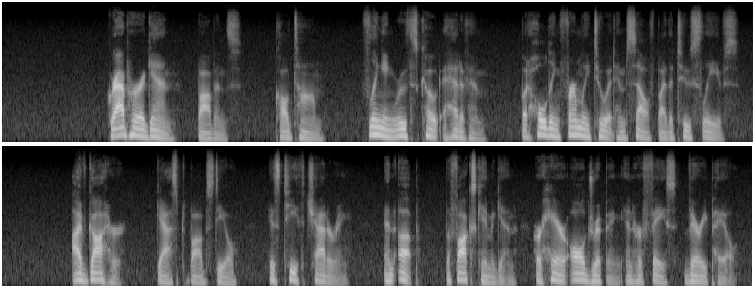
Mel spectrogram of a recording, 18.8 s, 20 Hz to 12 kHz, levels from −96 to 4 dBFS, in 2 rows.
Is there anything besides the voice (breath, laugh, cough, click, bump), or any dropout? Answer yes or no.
no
